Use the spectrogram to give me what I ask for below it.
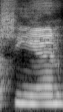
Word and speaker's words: Shein: When it first came out, I was calling it Shein. But then you get on the internet and they say it's called Shein because it's supposed to stand for like she's in, like she's, in season,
